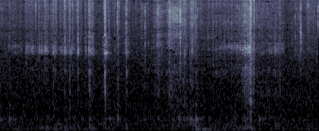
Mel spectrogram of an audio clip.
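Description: A knife blade shaves thin curls off a rounded, rectangular, solid orange soap bar held in the hand. It makes a quiet, bright crinkling and scraping sound with a steady run of short, crisp ticks, plus a few sharper scrapes that stand out.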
